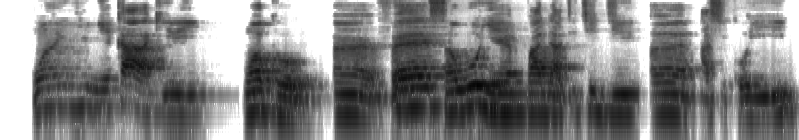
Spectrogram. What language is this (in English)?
Yoruba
